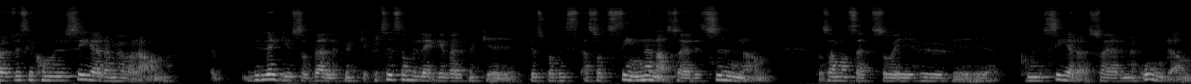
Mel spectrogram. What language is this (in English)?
Swedish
